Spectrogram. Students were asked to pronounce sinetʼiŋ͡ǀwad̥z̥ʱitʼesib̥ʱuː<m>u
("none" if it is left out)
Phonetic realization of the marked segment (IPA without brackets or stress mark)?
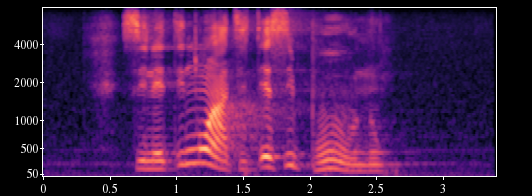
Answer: n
